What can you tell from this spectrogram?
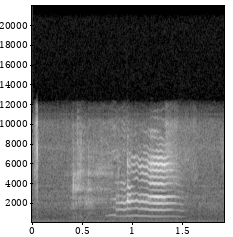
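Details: A female Ragdoll cat dressed in a pirate outfit, seemingly trying to talk, gives a single clear, tonal meow that rises slightly and then drops away.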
